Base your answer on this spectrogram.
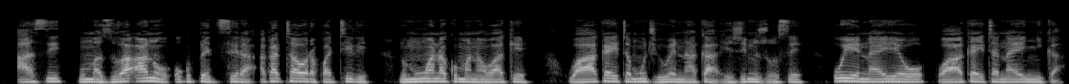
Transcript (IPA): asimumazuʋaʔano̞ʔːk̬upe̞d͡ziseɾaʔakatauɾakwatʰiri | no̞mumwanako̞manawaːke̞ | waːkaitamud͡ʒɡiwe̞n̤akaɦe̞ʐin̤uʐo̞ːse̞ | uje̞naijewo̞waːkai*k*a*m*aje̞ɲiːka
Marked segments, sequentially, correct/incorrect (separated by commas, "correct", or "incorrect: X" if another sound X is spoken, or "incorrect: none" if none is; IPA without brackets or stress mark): incorrect: t, incorrect: n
